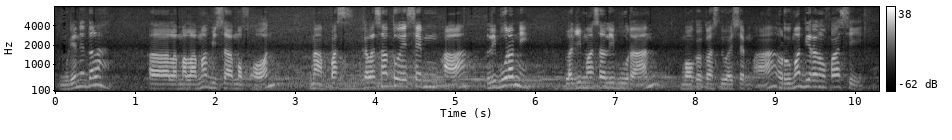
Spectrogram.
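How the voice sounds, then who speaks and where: A man telling his personal conversion story in a casual interview, animated and acting out his parents' voices. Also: sits high, moderate pace, very noisy. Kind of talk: casual spoken testimony.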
